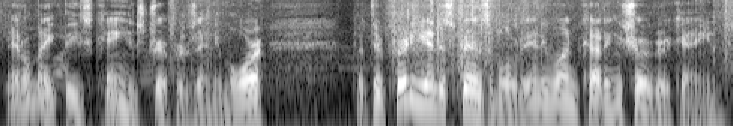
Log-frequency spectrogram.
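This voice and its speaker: A man with a Southern US accent narrating a documentary feature in a folksy, unhurried storytelling way. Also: on the low side, huge pitch swings, gravelly, a little hiss or hum. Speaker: program host and narrator. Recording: voice-over with music underneath.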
